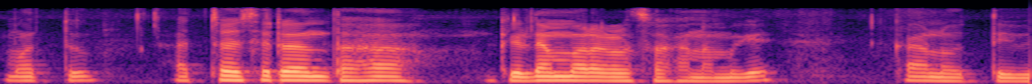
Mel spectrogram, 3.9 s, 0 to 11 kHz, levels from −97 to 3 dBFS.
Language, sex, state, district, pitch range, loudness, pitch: Kannada, male, Karnataka, Koppal, 145-160 Hz, -18 LUFS, 155 Hz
